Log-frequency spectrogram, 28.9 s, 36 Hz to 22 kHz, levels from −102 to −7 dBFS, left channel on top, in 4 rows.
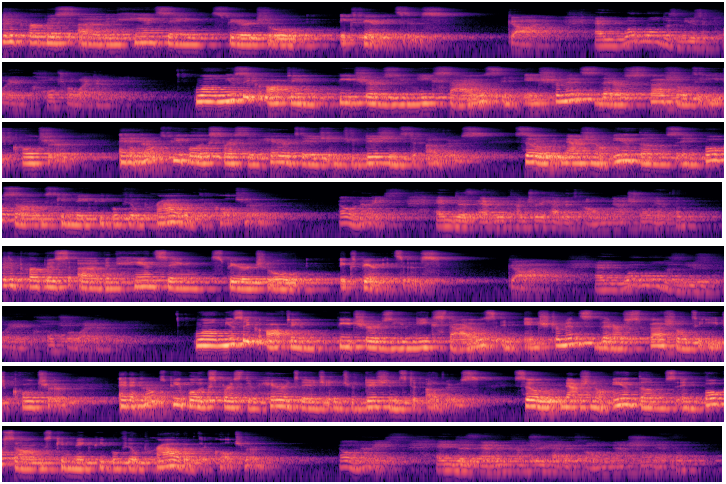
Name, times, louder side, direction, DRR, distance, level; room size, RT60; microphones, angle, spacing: voice 1, 0.0-3.0 3.6-4.4 9.1-15.1 15.6-19.2 19.6-24.3, right 1 dB, 55° right, 3 dB, 1.5 m, -29 dB
voice 2, 5.1-8.5 15.7-16.0 19.7-20.1 25.0-28.5, left 1 dB, 75° left, -1 dB, 1.5 m, -39 dB
14.0 x 5.0 x 8.5 m, 1.4 s
head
